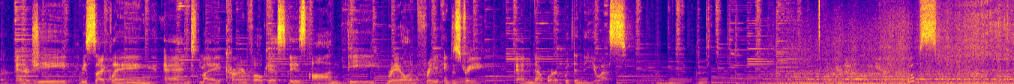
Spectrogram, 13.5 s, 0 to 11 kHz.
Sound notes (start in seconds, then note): 10.0 train engine roaring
